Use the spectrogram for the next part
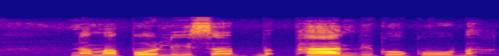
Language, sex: Xhosa, male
